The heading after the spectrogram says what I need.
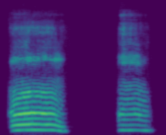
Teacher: Esse som nasalizado sai então pela boca e pelo nariz. E se eu tampo, claro, o nariz para produzir um som como esse, eu tenho um som estranho, mas ainda sai som, porque sai tanto pela boca quanto pelo nariz, né?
